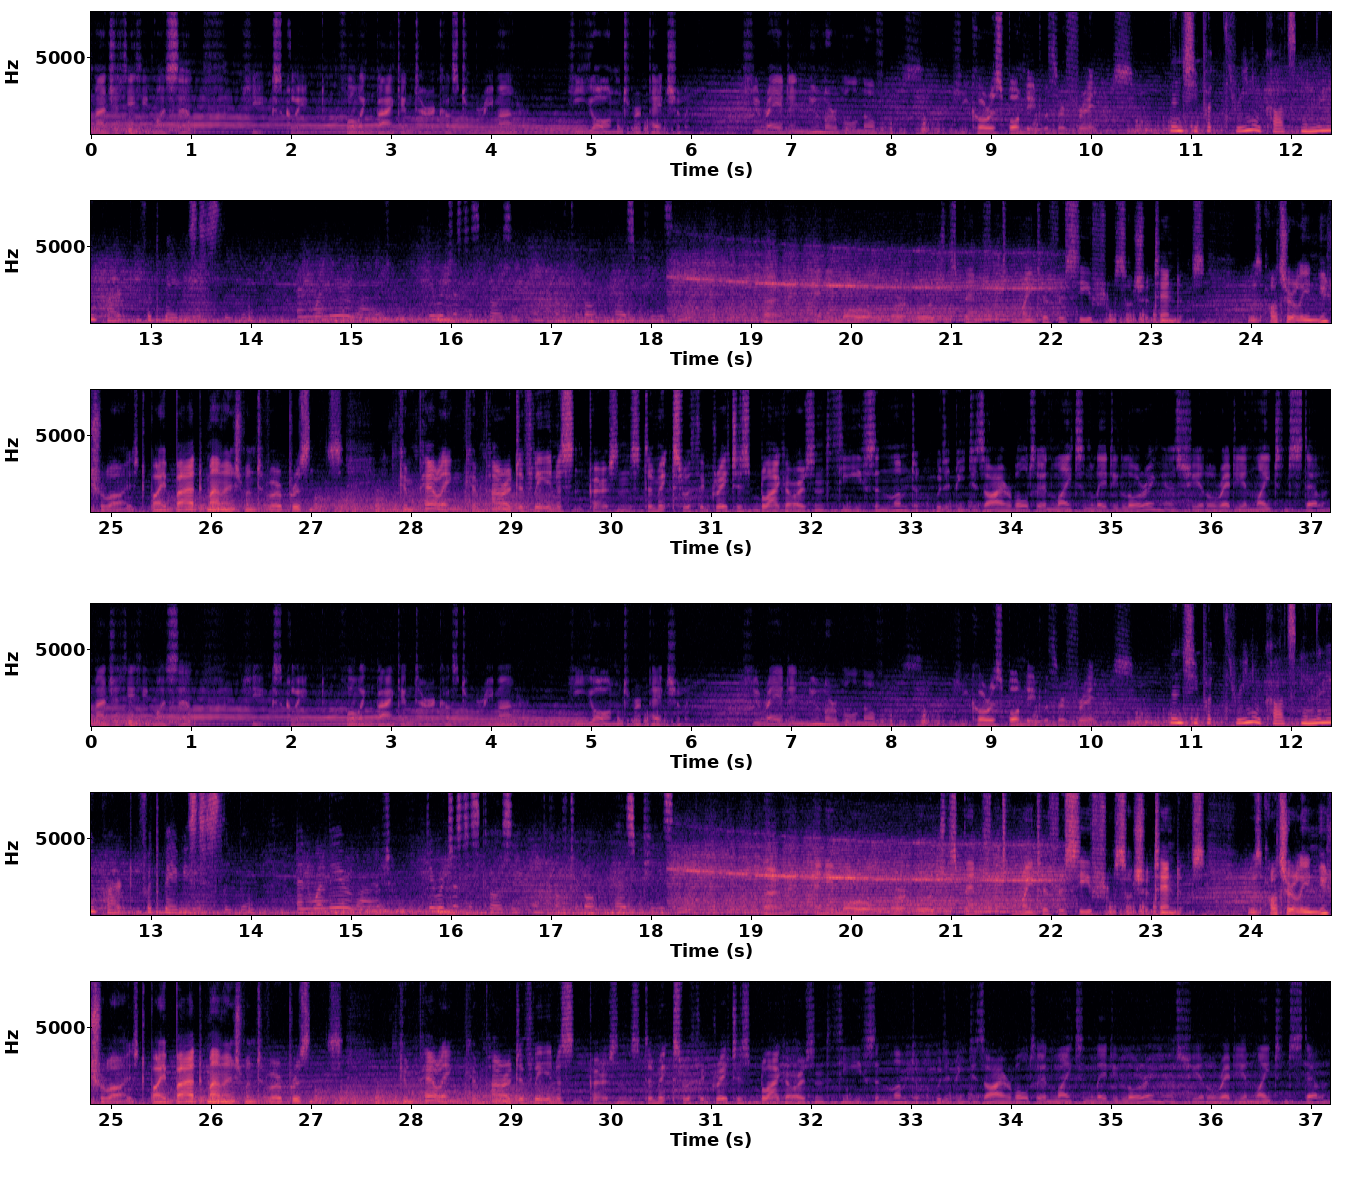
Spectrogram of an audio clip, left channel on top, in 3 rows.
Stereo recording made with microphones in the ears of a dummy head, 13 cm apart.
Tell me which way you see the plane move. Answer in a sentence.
In this clip you hear the plane move to the right.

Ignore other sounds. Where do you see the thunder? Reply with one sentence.
You can hear the thunder on the left.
